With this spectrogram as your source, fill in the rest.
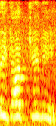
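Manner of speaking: high-pitched mock dinosaur yell.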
